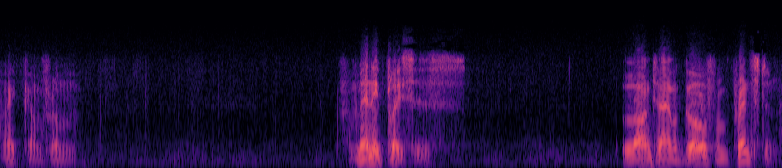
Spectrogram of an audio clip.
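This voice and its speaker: Haunted lone professor, very deep voice, grave and measured, muffled AM radio sound. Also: male voice, sing-song, husky, full character voice. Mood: wary. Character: lone male professor surviving an alien invasion, shaken and weary. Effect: old AM radio broadcast sound. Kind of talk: 1930s radio drama narration. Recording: muffled 1930s AM radio broadcast.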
